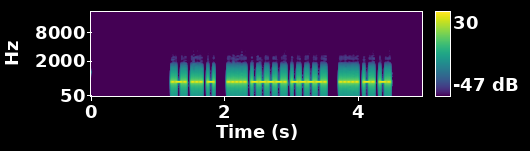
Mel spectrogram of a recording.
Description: Morse code, heard as a keyed tone, about 38 wpm, 700 Hz. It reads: RST 599 5NN
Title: Common QSO Phrases Encore 40wpm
